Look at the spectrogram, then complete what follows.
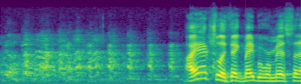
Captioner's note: audience laughing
